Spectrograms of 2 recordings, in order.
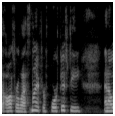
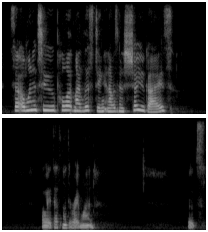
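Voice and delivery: speaking while breathing hard and heavily. Pulling up a listing to show viewers, breathing hard while talking. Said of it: "listen to me all breathing hard".

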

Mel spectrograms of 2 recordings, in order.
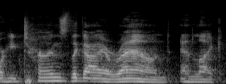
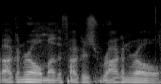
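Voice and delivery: acted low, flat, effortless deadpan delivery; 5 semitones lower than usual. Quoting how he said it into the mic, retelling a deadpan line. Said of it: "almost deadpan".

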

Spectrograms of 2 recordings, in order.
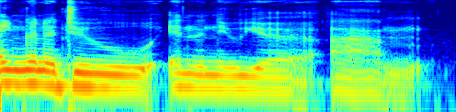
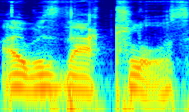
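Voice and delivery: normal talking voice

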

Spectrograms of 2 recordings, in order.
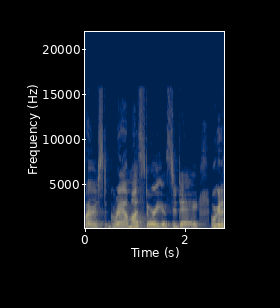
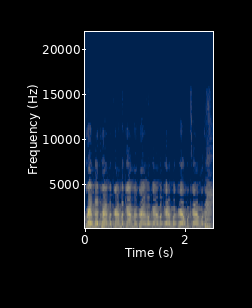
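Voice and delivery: rattled off as fast as possible, pitched-up, repeated; 7 semitones higher than usual. Leading listeners at home in a clapping rhyme game, saying grandma very fast. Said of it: "Let's say grandma as fast as we can".

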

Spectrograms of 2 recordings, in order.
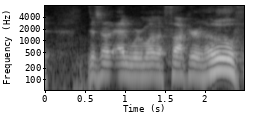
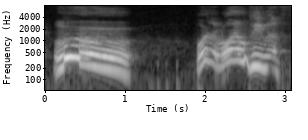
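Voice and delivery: mock-royal voice, much higher, louder, slower; 9 semitones higher, 12 dB louder than usual. Ranting about the british, the speaker mocks royalty in an affected voice. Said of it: "mocking royalty in an affected voice".

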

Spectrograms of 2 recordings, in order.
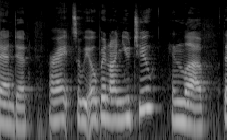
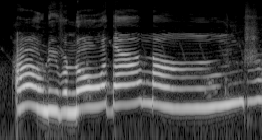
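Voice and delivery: very loud, high, layered mockery, "means" stretched; 8 semitones higher, 8 dB louder than usual. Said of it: "this is you imitating me imitating you".

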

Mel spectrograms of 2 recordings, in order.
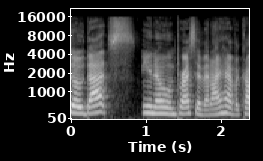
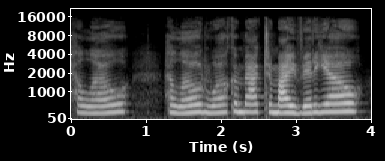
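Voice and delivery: put-on timid voice, slower; 3 semitones higher, 4 dB quieter than usual. A creator mimics how they sounded recording with the mic far away, timid. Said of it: "I sound so timid in this".

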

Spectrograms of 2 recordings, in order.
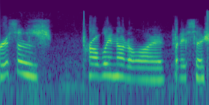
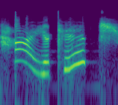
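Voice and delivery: cartoon mouse voice, much higher pitch; 11 semitones higher than usual. Joking around with others mid-game, in a Mickey Mouse voice. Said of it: "it's Mickey Mouse".

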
